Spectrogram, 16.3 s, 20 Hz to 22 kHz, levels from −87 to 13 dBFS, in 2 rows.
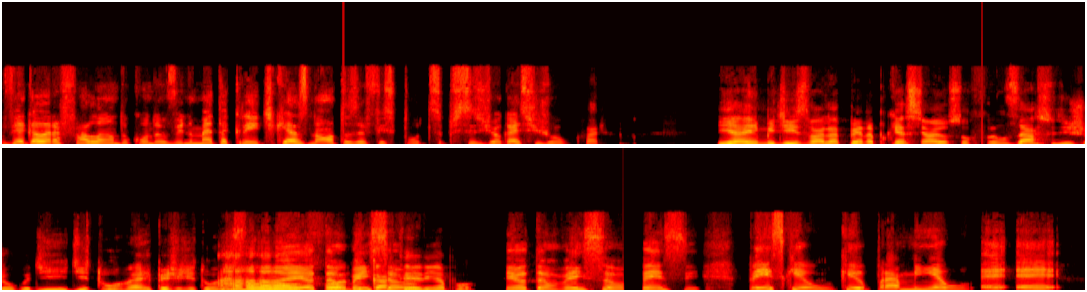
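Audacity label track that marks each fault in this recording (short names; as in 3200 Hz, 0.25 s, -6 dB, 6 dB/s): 2.560000	2.560000	pop -16 dBFS
7.350000	7.350000	pop -21 dBFS
12.780000	12.940000	gap 0.155 s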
